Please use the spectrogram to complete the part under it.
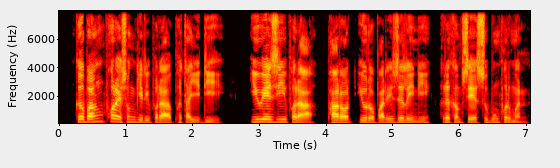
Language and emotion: Bodo, neutral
